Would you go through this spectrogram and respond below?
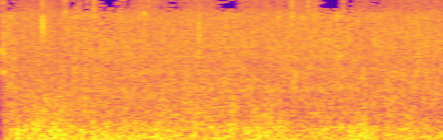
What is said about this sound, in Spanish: Luego empezó a llover.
